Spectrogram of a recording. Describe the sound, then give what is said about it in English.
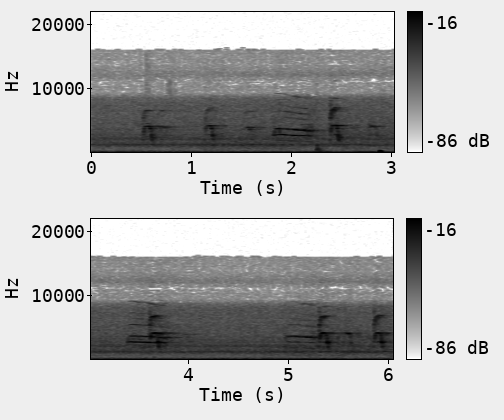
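Faint song of an American robin in a park, a few short, high chirping and whistled phrases repeating at intervals over a steady background hiss. “Was an American robin.”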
